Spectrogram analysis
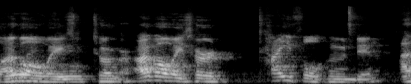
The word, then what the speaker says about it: Teufel Hunden: What's the What's the right way to pronounce this? Make sure I don't mess it up. Toyful Hund. Is it Well, I've always I've always heard Tyful Hound.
